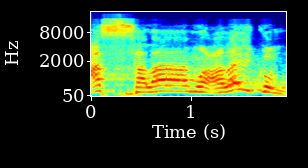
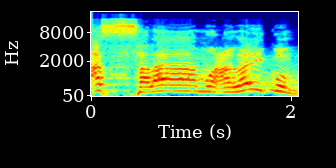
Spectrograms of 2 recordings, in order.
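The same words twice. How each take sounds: No difference in how they are said.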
